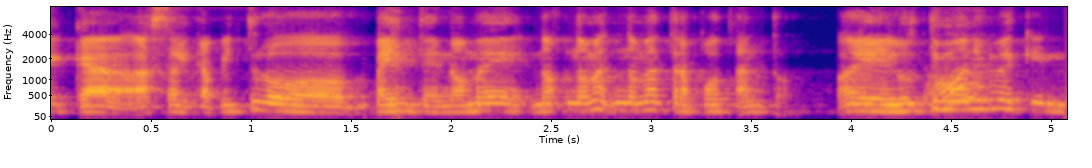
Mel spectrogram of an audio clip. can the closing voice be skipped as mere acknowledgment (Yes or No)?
Yes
